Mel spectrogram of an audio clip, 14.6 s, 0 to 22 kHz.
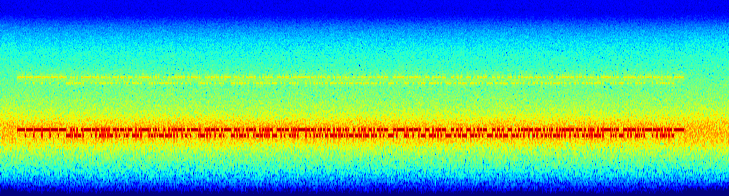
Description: RTTY (45.45 baud, 170 Hz shift), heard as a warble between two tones, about 1360 Hz centre, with radio static and a narrow filter. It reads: QRZ? DE 2E7N K YO4QDW DE ZL5GKO 589 589 774 774 YO4QDW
